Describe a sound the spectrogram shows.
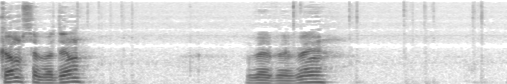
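Fingers tap softly on laptop keys.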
